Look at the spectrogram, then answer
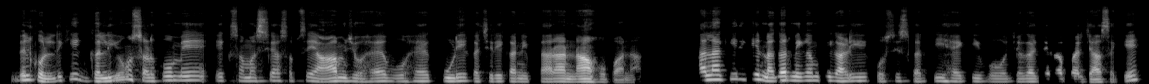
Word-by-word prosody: बिल्कुल 170 -11 +3
देखिए, 240 - -5
गलियों-सड़कों 155 +3 +1
में 195 0 0
एक 170 - -10
समस्या 160 0 -3
सबसे 165 0 -8
आम 150 +4 +5
जो 150 -2 -4
है, 140 +3 -2
वो 145 -2 -5
है 150 +1 -3
कूड़े-कचरे 150 -2 -3
का 140 - -3
निपटारा 135 0 +1
ना 130 0 +6
हो 120 -2 +4
पाना। 100 -1 -8 0.6
हालाँकि 220 +4 +4
देखिए, 230 0 -1
नगर 185 +4 +6
निगम 185 0 +1
की 180 0 -7
गाड़ी 160 +2 +2
कोशिश 155 +2 -10
करती 150 +3 -7
है 140 -1 -4
कि, 145 0 -9
वो 135 -1 -10
जगह-जगह 135 0 -5
पर 135 -2 -2
जा 115 0 +1
सके, 190 - -4
155 Hz, 170 wpm, -24 LUFS, 135-175 Hz, 0.6 s, ना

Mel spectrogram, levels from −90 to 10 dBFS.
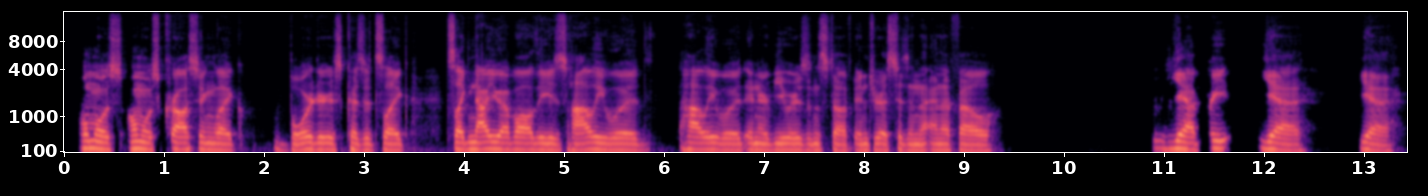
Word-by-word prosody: Almost 145 -4 +2
almost 140 -2 +1
crossing, 130 0 +2
like, 120 -2 0 0.3
borders 125 0 0
'cause 125 -3 -2
it's 120 -2 -5
like 120 -3 0 0.3
it's - - -7
like 135 -1 +3
now 135 -1 +5
you 140 0 +3
have 130 0 0
all 125 -1 +3
these 125 -1 -1
Hollywood 120 -1 0 0.3
Hollywood 130 -2 0
interviewers 125 -1 -1
and 120 0 -3
stuff 115 -1 -3
interested 120 0 -3
in 115 - -1
the 115 - -1
NFL. 115 -2 -1 1.6
N 155 -1 -12
yeah. 140 -2 +4
Pre 155 +3 0 0.3
yeah. 125 -6 +1 0.6
Yeah. 115 -6 -1
125 Hz, 130 wpm, -21 LUFS, 120-130 Hz, 1.6 s, now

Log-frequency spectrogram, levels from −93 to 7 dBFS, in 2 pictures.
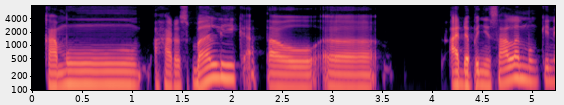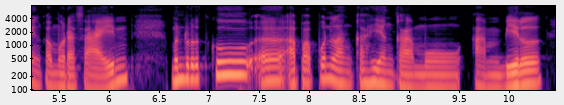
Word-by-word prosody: kamu 125 +2 +2 0.8
harus 115 0 -3
balik 175 +5 +2
atau, 110 -1 0
eee, 110 -1 0 0.8
ada 130 0 +5
penyesalan 135 +8 +2
mungkin 155 -2 -4
yang - - -11
kamu 115 -1 -3
rasain 105 +4 -1 0.5
menurutku, 210 +7 +3
eee, 155 +2 +1
apa 135 0 -1
pun 175 -1 -2
langkah 140 -1 -2
yang 140 -3 0
kamu 110 0 -3
ambil, 115 +4 +2
125 Hz, 110 wpm, -24 LUFS, 110-155 Hz, 0.8 s, ada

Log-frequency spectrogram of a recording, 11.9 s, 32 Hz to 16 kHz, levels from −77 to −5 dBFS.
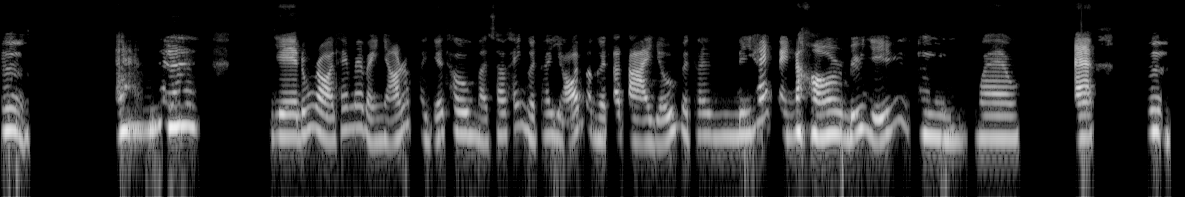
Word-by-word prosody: Ừm. 255 +1 +4 1.0
À, 250 - +4
đúng 265 +1 -1
rồi - - -3
ha. 295 +1 +9 0.9
Yeah, 215 0 +2
đúng 250 +4 -2
rồi, 210 -5 +3
thấy 265 +1 -7
mấy 280 0 -6
bạn 190 -5 -6
nhỏ 195 +2 -2
rất 305 +2 -8
là 215 - -19
dễ 210 +2 -5
thương 230 -2 -1
mà 185 -2 -6
sao 225 +5 -7
thấy 290 +2 -11
người 230 -9 -5
ta 220 +2 -12
giỏi 215 -2 -1
mà - - -8
người 195 -1 -3
ta 220 - -1
tài 180 -2 +2
dữ, 180 0 -7 0.2
người 235 - -5
ta 220 +1 -12 0.3
đi 225 - +1
hát 375 +5 +2
này - - 0
nọ, 235 -1 +6
biểu 210 - +2
diễn, 205 +7 +1 0.3
ừm, 200 -3 0
wow. 205 0 -1 0.6
À, 210 +2 +8 0.5
ừm. 245 -5 0
220 Hz, 195 wpm, -23 LUFS, 200-245 Hz, 1.0 s, ha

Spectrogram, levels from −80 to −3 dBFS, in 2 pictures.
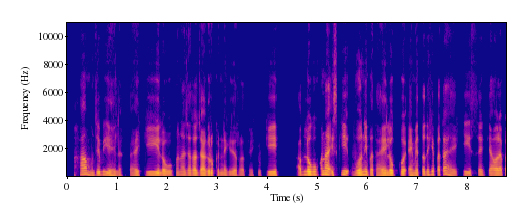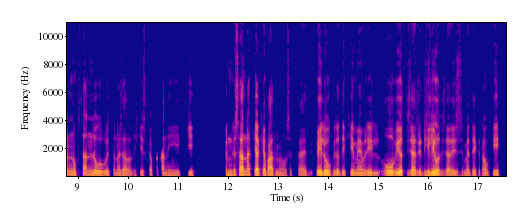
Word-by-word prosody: हाँ, 205 +1 -1
मुझे 160 -2 -3
भी 165 -2 -4
यही 120 -3 -1
लगता 115 0 -13
है 125 +1 -3
कि 155 +4 -2
लोगों 125 0 -1
को 150 +3 -12
ना, 165 +1 -7
ज़्यादा 155 +1 0
जागरूक 135 +1 +1
करने 115 -4 -7
की 115 - -10
ज़रूरत 110 -1 -6
है, 115 - -16
क्योंकि 160 +6 -3 0.4
अब - - -3
लोगों 175 0 +6
को 175 +4 -9
ना, 210 0 +6
इसकी 185 +2 -2
वो 150 +1 +5
नहीं 175 +2 +1
पता 125 -3 -5
है। 135 +3 +2
लोगों 145 0 +4
को 165 - +1
अहमियत, 145 +1 -3
तो 170 - -1
देखिए, 165 +3 -3
पता 170 +6 -1
है 125 -4 -6
कि 155 +6 -8
इससे 150 +3 -7
क्या 145 -1 -6
हो 150 - 0
रहा 150 - +3
है, 155 - +1
पर 200 - -1
नुकसान 175 +1 -3
लोगों 130 -3 +2
को 125 - -2
इतना 125 0 -8
ज़्यादा, 120 0 -5
देखिए, 120 +2 -13
इसका 125 0 -11
पता 125 0 -9
नहीं 120 0 -10
है 130 - -11
कि 140 +3 -11 0.6
उनके 155 +2 -3
साथ 175 +2 +6
ना, 195 +2 +1
क्या-क्या 140 -7 +5
बाद 115 -2 +3
में 115 -1 -9
हो 110 0 -11
सकता 115 0 -15
है। 115 +1 -6 0.2
कई 140 +1 +8
लोगों 145 -1 +7
की, 145 - -8
तो 145 - -1
देखिए, 140 +2 -4
मेमोरी 130 0 -1 0.2
वो 135 -1 +5
भी 140 +1 +4
होती 130 -2 +4
जा 120 -1 +4
रही 115 +2 -1
है 130 - -8
ढीली 130 +3 +2
होती 115 -5 +6
जा 110 0 -3
रही 115 +2 -1
है। - - -4
जैसे 120 +1 -18
मैं 125 0 -7
देख 120 0 -7
रहा 125 +1 -8
हूँ 135 - -9
कि 175 0 -1
135 Hz, 285 wpm, -24 LUFS, 120-155 Hz, 0.6 s, कई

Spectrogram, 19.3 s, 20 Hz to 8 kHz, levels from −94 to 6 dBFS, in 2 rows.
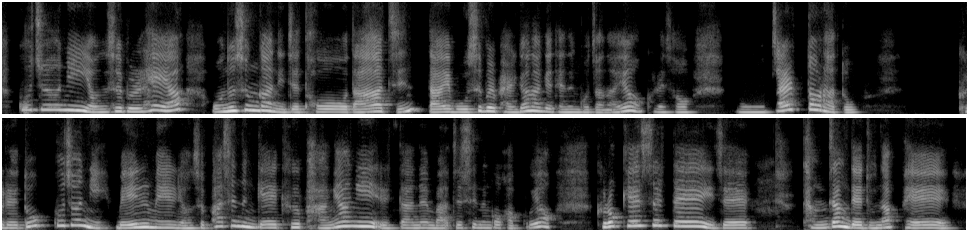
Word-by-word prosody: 꾸준히 345 -3 +3
연습을 225 +3 -1
해야 320 +4 0 0.3
어느 235 +6 +6
순간 295 -5 +4
이제 190 +1 -4
더 200 -1 -2
나아진 235 - -1
나의 195 +2 -1
모습을 200 +6 +1
발견하게 235 +3 +1
되는 185 -2 -4
거잖아요. 185 +9 -3
그래서 185 -2 -8 0.4
뭐 185 -1 -5
짧더라도 285 - -1 1.0
그래도 285 - -4
꾸준히 350 - +1
매일매일 220 0 +3
연습하시는 270 - 0
게 225 -1 -4
그 245 +2 -3
방향이 305 +12 +3
일단은 195 -3 -4
맞으시는 205 +3 -7
것 210 -1 -8
같고요. 220 +10 -4 0.4
그렇게 315 +5 +1
했을 360 +1 -1
때 320 -3 +3
이제 200 -2 -2 0.5
당장 225 +8 +4
내 210 -2 +2
눈앞에 205 -2 -3
225 Hz, 265 characters per minute, -23 LUFS, 195-295 Hz, 1.0 s, 어느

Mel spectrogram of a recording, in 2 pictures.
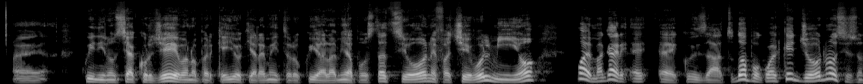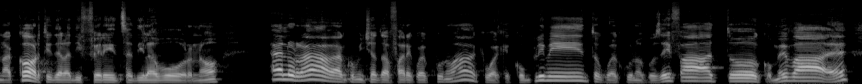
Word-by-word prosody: Eh, 90 -1 -8 0.3
quindi 125 -6 -1
non 105 0 -1
si - - +5
accorgevano 110 -2 +5
perché - - -4
io 115 +3 +1
chiaramente 105 +3 -3
ero - - -5
qui - - -3
alla 95 0 +1
mia 110 +2 +1
postazione, 135 +3 +2
facevo 110 -4 +2
il 190 - +4
mio, 120 - +2 0.4
poi 255 -1 +5
magari 225 -2 +3
e 135 0 -6
ecco 125 - -4
esatto. 100 -4 -4
Dopo 225 -1 +3
qualche 155 - 0
giorno 195 +8 +2
si - - -3
sono 105 -3 -7
accorti 180 - +2
della 105 -1 -2
differenza 105 -1 -3
di 100 +2 -7
lavoro 100 0 -2
no, 115 +6 -5 0.5
e 220 - -2
allora 220 -1 +3
là 145 - +1
han - - -2
cominciato 115 0 -6
a - - -4
fare 105 0 -6
qualcuno: 120 +6 -9
"Ah!" 210 +2 -3
anche 195 - -10
qualche - - -9
complimento, 185 -5 -2
qualcuno: 100 -1 -11
"Cosa 95 +2 -7
hai 160 - -2
fatto, 155 -3 +1
come 165 - -6
va?", 165 +1 +3
eh 200 - -2
130 Hz, 175 wpm, -26 LUFS, 105-175 Hz, 0.5 s, si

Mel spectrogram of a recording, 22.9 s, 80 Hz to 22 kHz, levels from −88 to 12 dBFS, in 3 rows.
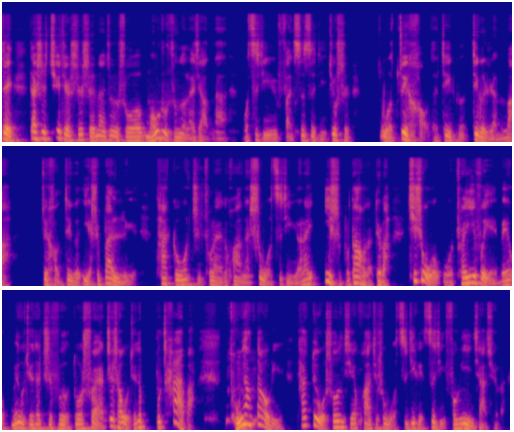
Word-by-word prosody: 对 160 -4 +9 0.2
但 190 - +3
是 180 0 +3
确 180 +2 +1
确 155 -6 +3
实 135 +5 -1
实 120 -6 0
呢， 130 0 0
就 125 0 -1
是 115 - -4
说 120 -1 +1
某 120 +8 +4
种 195 - +1
程 110 -1 -4
度 105 -2 -3
来 95 +2 -7
讲 105 -3 -9
呢， 90 0 -14 0.2
我 105 - -8
自 145 +6 -1
己 100 -3 -6
反 90 -4 -12
思 140 - +1
自 125 -2 -2
己 - - -13
就 155 - 0
是 110 -6 -5 0.4
我 - - 0
最 - - +7
好 - - -6
的 110 - -14
这 125 +4 -1
个 110 -4 -12
这 160 - +6
个 115 - +3
人 90 -1 -7
吧， 100 -3 -5 0.5
最 - - +1
好 - - -6
的 95 - -13
这 130 +1 -2
个 110 -1 -4
也 115 - -2
是 130 - -2
伴 120 - +1
侣， 85 -4 -11 0.2
她 155 - -3
给 150 -3 -5
我 130 +2 +1
指 130 0 -7
出 120 - -4
来 105 -3 -4
的 110 - -9
话 115 -1 -6
呢， 90 -2 -8
是 90 - +2
我 - - -2
自 - - -2
己 100 - -5
原 90 +3 -7
来 145 +5 -1
意 225 - +6
识 - - +2
不 - - -13
到 175 -2 +2
的 - - -9
对 115 - -1
吧？ 110 +1 -1 0.3
其 235 - +5
实 230 - +5
我 95 - +3
我 105 0 -8
穿 160 +9 +4
衣 185 - +5
服 175 -4 +4
也 85 -4 -3
没 110 - 0
有 125 +1 -2
没 125 - +3
有 150 -3 +4
觉 120 -1 -1
得 125 +1 -1
制 125 0 -3
服 125 +1 -2
有 120 - 0
多 130 0 -1
帅 125 0 0
啊， - - -4
至 195 - +1
少 160 -5 +2
我 150 - +3
觉 - - -4
得 170 - +4 0.2
不 160 - +1
差 170 - +1
吧。 - - -10 0.5
同 - - +8
样 245 0 +7
道 240 - +3
理， 95 -2 -5 0.2
她 210 - -3
对 220 0 +3
我 - - +5
说 165 0 +2
的 165 - +2
这 165 - -3
些 135 -2 -2
话 135 -1 -3
就 125 +1 -7
是 130 - -6
我 130 0 -4
自 135 - -3
己 140 +3 -1
给 - - -5
自 135 +6 -1
己 - - -6
封 125 +1 -1
印 125 -7 +5
下 - - -6
去 - - -10
了。 - - -23
125 Hz, 315 characters per minute, -24 LUFS, 105-150 Hz, 0.5 s, 对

